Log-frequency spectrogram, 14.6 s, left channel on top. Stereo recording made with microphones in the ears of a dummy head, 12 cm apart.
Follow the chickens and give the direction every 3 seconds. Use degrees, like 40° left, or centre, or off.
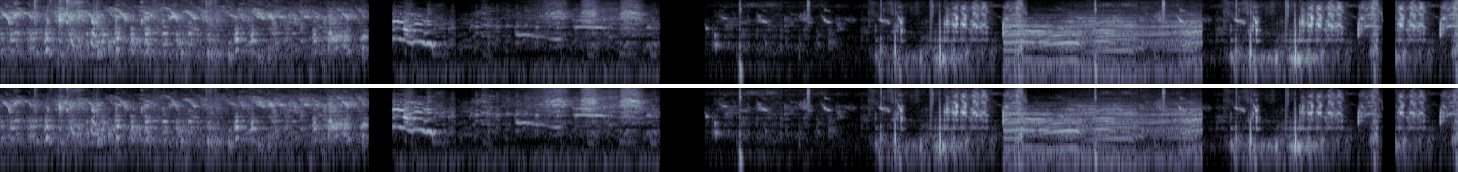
50° left, 10° right, 10° right, 10° left, 40° left.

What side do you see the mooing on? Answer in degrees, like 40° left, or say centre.
10° left.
